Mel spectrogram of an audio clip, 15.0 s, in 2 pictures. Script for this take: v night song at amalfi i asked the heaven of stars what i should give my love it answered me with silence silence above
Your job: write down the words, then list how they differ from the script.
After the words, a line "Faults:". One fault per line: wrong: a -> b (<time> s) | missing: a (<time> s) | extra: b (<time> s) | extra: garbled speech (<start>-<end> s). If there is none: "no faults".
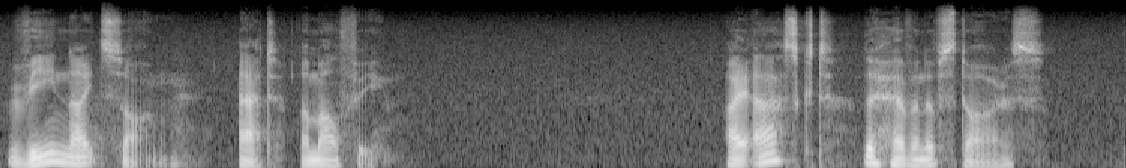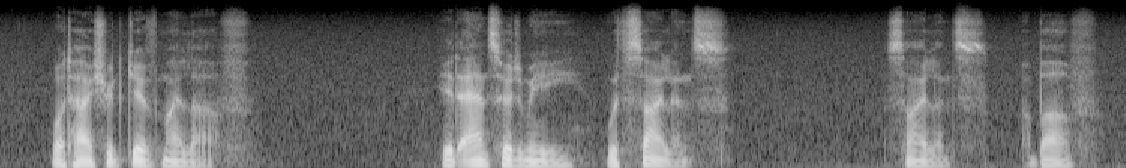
v night song at amalfi i asked the heaven of stars what i should give my love it answered me with silence silence above
Faults:
no faults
